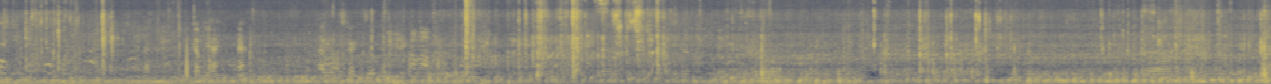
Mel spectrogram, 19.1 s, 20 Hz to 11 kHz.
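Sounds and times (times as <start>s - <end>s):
engine idling: 0.0s - 19.0s
plastic hull clicks and knocks: 9.8s - 19.0s.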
